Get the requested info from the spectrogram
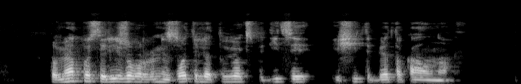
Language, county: Lithuanian, Šiauliai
